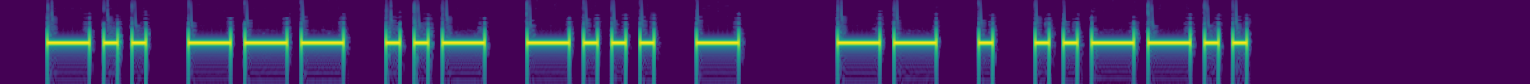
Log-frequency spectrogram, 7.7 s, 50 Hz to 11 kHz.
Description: Morse code, heard as a keyed tone, about 17 wpm, 700 Hz. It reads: DOUBT ME?
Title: Sentences from Top 1500 Words 17wpm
